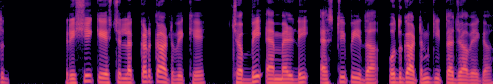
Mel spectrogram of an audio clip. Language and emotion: Punjabi, neutral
